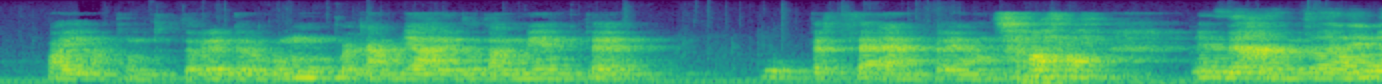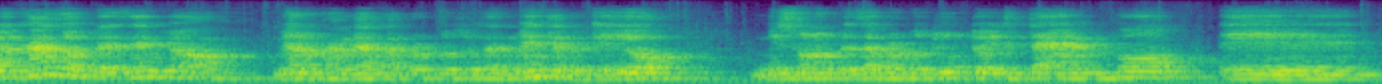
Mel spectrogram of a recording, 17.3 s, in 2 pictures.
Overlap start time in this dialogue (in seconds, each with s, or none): 7.5 s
